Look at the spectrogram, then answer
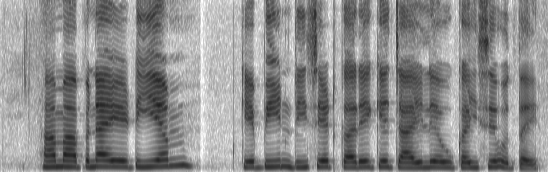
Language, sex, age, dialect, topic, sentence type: Magahi, female, 36-40, Western, banking, question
